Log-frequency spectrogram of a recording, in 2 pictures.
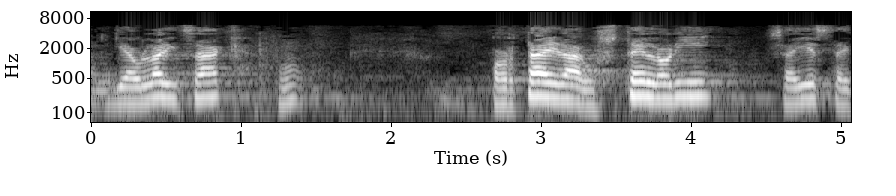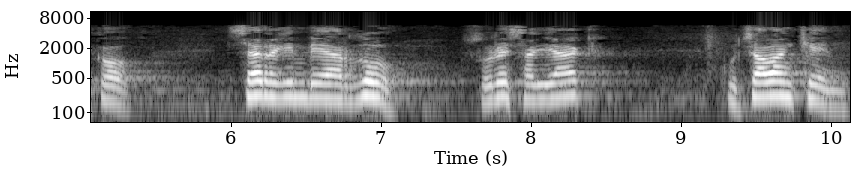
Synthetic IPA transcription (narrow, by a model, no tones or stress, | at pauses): jawlaɾit͡sak | po̞ɾt̪aeɾaust̪e̞lo̞ɾi | saje̞st̪e̞ko̞ | se̞re̞ɣ̞imbe̞aɾðu | suɾe̞saʎak | kut͡saβaŋke̞n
